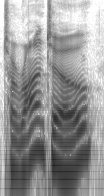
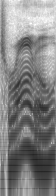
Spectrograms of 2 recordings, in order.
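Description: First: The name is said the standard, outsider way. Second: The name is said the local, hometown way.

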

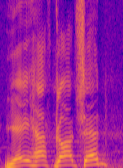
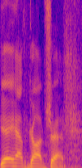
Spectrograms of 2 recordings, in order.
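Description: First: It ends rising, like a question. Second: It ends falling, like a statement.

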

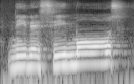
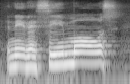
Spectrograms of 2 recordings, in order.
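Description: Both takes have the same delivery.

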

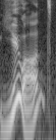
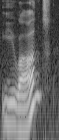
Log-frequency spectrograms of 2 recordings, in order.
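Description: First: The stress falls on the word "you". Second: The stress falls on the word "aren't". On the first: This person, unlike others, is not in the history books. "So it would be stressed on the you" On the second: It denies the person's own claim to be in the books. "aren't would be more if he'd said, I'm in the history books"

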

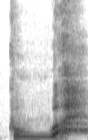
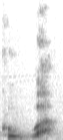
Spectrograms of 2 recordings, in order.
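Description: First: The final h is breathed out too strongly. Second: The final h is breathed out only lightly. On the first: The speaker calls it wrong. "Nicht zu sehr" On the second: The speaker calls it right.

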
